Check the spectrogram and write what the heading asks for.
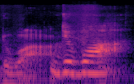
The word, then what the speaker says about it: Dubois: It's French. You gotta say it like that. Dubois.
